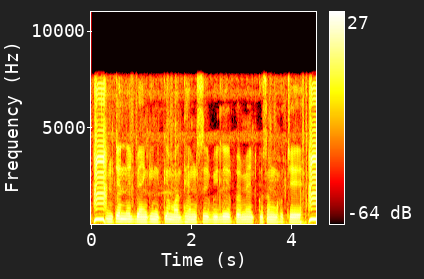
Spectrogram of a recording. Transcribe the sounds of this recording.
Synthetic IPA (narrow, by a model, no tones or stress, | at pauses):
ɪ̃ɳʈəɾneːʈ̚bɛ̃ːŋkɪ̃ŋɡkemaːd̪ʱjəmsebilepəɾmẽːʈkəsəmbʱɦoːt͡ʃeː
